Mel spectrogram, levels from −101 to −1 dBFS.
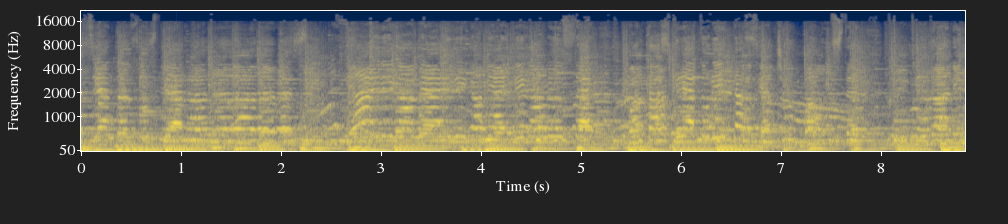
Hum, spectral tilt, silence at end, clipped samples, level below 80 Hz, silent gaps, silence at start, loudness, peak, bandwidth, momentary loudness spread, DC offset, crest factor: none; -5.5 dB/octave; 0 s; under 0.1%; -18 dBFS; none; 0 s; -13 LUFS; 0 dBFS; 17.5 kHz; 5 LU; under 0.1%; 12 dB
